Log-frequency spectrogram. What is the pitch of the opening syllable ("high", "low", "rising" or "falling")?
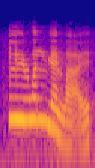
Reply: high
